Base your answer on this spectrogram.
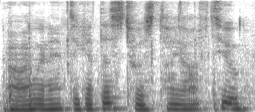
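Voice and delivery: ordinary talk, nothing marked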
